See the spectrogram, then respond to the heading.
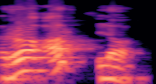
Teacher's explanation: जैसे देखिए, जहां जीभ दांतों की जड़ मसूरों का स्पर्श करती है, यानी जब जीभ जो है दांतों की जड़ या मसूरे को स्पर्श करती है, तब जो ध्वनि निकलती है वो ध्वनि का उच्चारण स्थान दंतमूल कहलाता है। · र और ल का उच्चारण स्थान हो गया दंतमूल या मसूरे।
